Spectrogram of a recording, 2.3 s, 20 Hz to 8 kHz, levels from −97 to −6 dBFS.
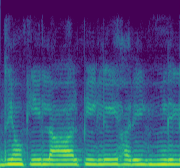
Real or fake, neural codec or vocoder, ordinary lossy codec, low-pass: fake; codec, 24 kHz, 6 kbps, HILCodec; none; 7.2 kHz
